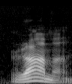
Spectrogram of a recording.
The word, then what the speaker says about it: Rama: the superintendent of death the word Rama consists of two syllables raah and ma these are unseparated and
